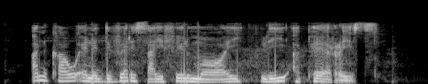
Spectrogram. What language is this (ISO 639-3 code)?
epo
